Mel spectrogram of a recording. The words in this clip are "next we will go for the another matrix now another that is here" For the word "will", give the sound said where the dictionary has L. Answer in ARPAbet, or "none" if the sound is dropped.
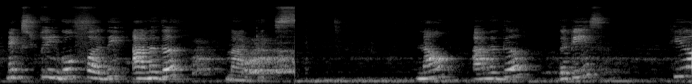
N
